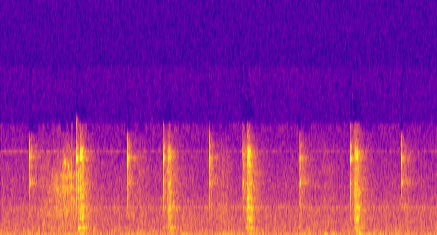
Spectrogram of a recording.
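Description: Faint computer mouse clicks, about eight at roughly two a second, stepping a clip's duration value one frame at a time.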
